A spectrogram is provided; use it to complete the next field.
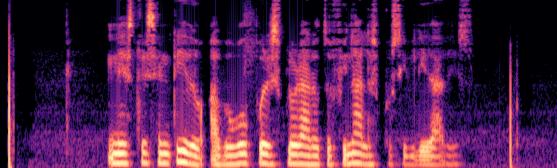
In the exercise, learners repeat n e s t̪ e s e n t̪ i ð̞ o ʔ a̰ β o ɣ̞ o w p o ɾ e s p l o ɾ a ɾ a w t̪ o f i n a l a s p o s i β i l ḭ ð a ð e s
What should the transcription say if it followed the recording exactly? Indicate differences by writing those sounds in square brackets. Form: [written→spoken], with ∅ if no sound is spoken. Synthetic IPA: n e s t̪ e s e n t̪ i ð̞ o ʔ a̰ β o ɣ̞ o w p o ɾ e s p l o ɾ a ɾ a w t̪ o f i n a l a s p o s i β i l ḭ ð a ð e s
